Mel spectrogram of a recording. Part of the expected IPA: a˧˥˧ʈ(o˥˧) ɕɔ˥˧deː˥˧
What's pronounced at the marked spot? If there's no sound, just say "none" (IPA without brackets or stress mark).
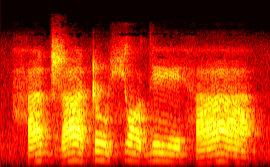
o˥˧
